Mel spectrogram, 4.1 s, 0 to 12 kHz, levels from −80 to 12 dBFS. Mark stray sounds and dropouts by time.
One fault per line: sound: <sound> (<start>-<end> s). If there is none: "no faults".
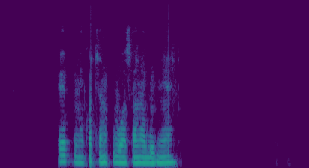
no faults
